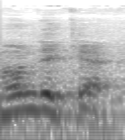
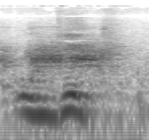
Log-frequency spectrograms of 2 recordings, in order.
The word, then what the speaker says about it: Undique: That's me, Christian, from Undique. Or Undique. You can pronounce it in two ways. It's English and Latin name.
